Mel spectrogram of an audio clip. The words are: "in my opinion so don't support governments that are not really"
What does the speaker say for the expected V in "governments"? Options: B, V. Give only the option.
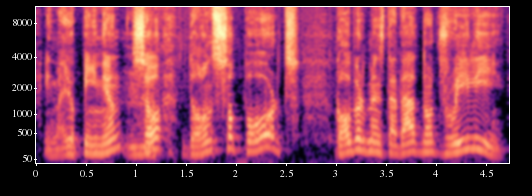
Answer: B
